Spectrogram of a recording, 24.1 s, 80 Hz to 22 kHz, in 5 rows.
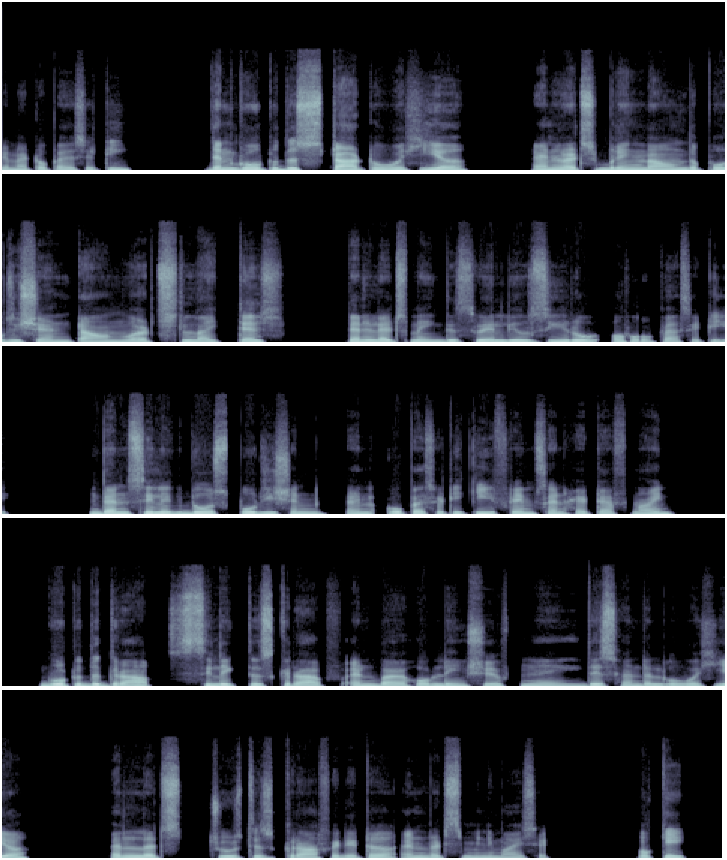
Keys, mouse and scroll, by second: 2.1-7.5 drag, 8.4 Return, 8.9 scroll down 1, 10.5-13.2 drag, 13.2 F9, 14.6-17.3 drag.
